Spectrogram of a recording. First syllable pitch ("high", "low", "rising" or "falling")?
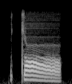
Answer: falling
